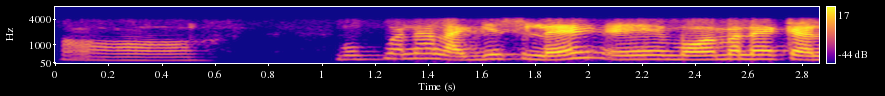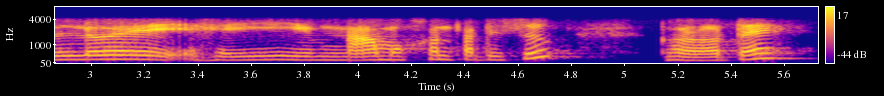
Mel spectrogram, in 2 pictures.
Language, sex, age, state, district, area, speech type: Assamese, female, 30-45, Assam, Nagaon, rural, conversation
